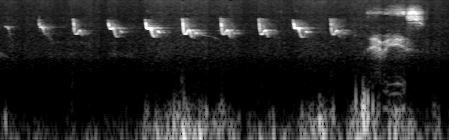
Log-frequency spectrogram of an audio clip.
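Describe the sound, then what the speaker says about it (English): A chiffchaff sings its steady, evenly spaced chirping notes, about ten in a row, small and slightly distant outdoors on a spring day, over low rustling and wind rumble. "There he is, called a chiff-chaff."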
